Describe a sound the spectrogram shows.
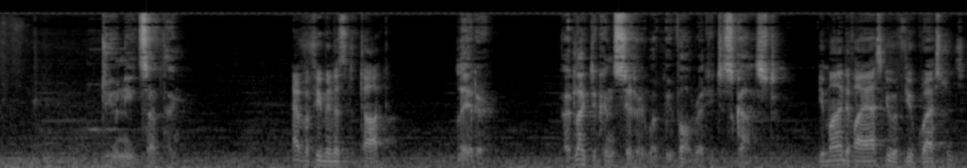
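A man speaks calmly in a low, close voice.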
